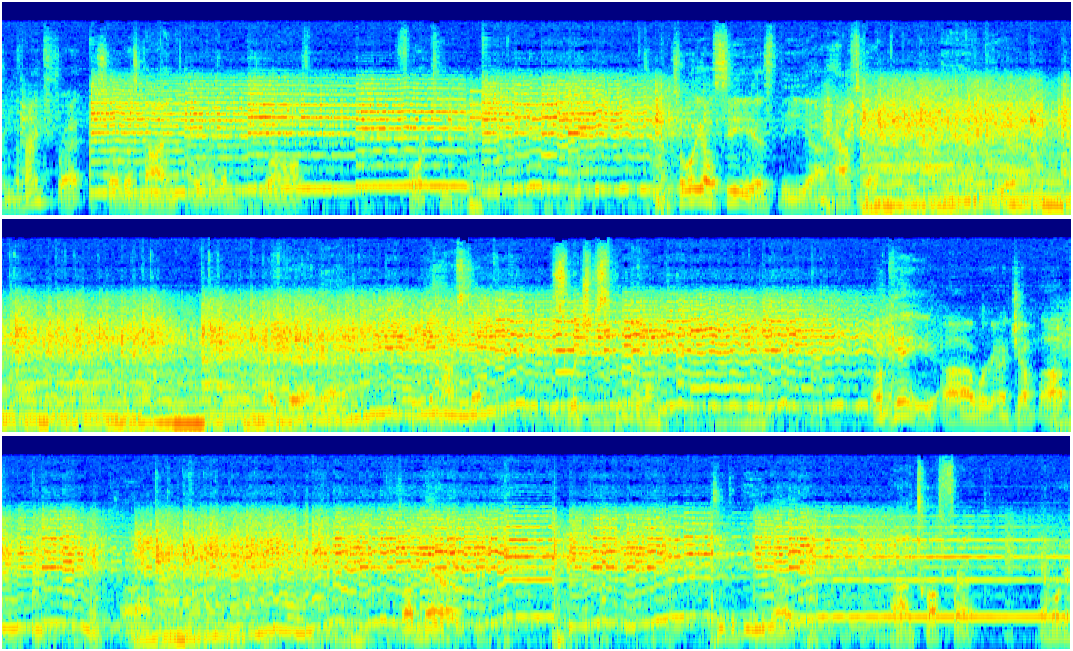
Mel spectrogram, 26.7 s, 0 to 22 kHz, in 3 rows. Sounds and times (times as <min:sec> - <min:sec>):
Speech: 0:00.0 - 0:02.6, 0:03.3 - 0:03.8, 0:05.6 - 0:08.6, 0:11.0 - 0:11.8, 0:12.4 - 0:14.4, 0:16.2 - 0:17.8, 0:18.8 - 0:19.2, 0:21.1 - 0:21.7, 0:23.7 - 0:24.6, 0:25.2 - 0:26.7
Tapping (guitar technique): 0:00.7 - 0:06.0, 0:06.8 - 0:16.4, 0:17.6 - 0:26.7.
